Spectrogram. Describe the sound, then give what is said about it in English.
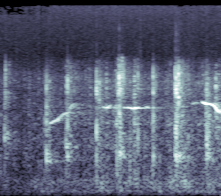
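Footsteps in a song intro, a brisk, even run of many soft taps like clip-clopping steps, with a thin whistling tone gliding above them. “starting with the UK stereo, which has the footsteps, and they slowly pan from one side to the other with the vocal”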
